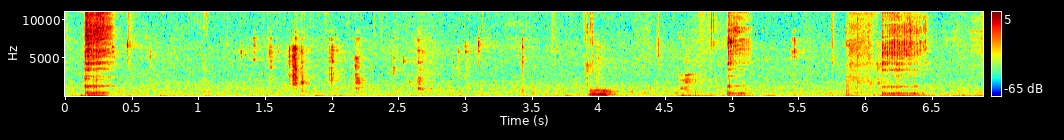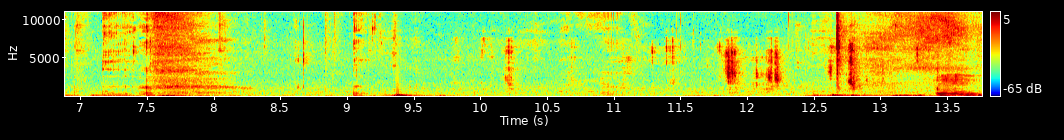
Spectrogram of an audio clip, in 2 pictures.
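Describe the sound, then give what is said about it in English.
Someone chewing food makes irregular wet biting and chewing noises. Breaths and a throaty gulp or burp-like sound are mixed in, the mouth sounds come and go at moderate loudness, and no one speaks. “No, I'm finished eating.”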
